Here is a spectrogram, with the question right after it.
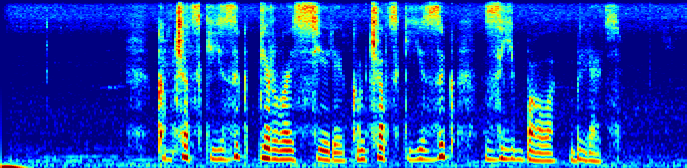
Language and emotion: Russian, angry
